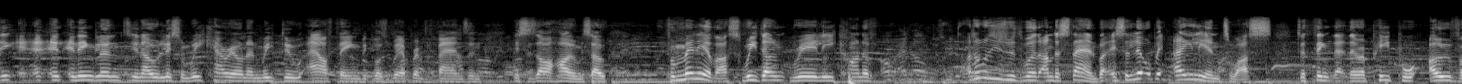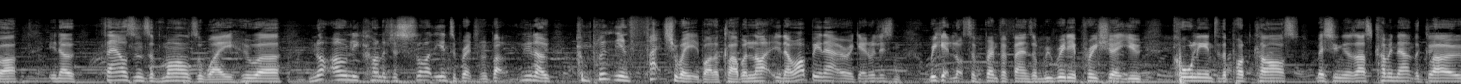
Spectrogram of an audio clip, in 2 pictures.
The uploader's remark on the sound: Brentford US Tour Day 6 - Bees at the Washington Pool Party. The Bees fans have got their speedos on and have converged around a pool in Washington for an evening. We spoke to the fans to get their view on the US tour so far.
